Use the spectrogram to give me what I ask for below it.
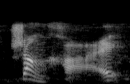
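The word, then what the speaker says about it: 上海: A ver, ahí la pronunciación hay que quitarle la I. Y debe ser con acento cuarto. Shang, no con Shang, tercero. No. Cuarto, Shang. Shanghai. El segundo carácter debe hacer acento tercero. Shanghai. Shanghai.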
